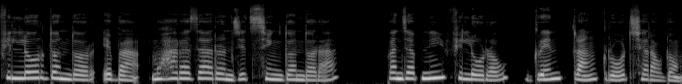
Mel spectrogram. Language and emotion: Bodo, neutral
